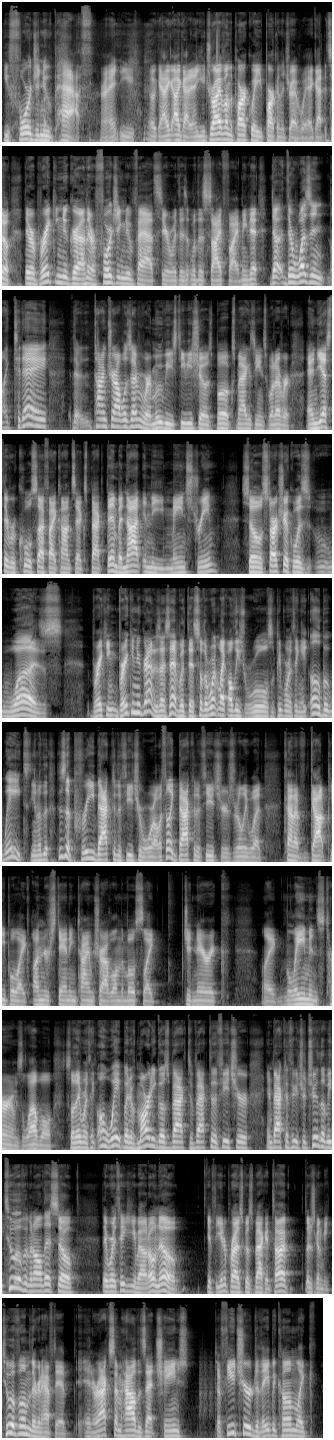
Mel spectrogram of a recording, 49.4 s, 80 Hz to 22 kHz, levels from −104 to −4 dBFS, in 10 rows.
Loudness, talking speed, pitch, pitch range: -23 LUFS, 255 wpm, 145 Hz, 125-165 Hz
